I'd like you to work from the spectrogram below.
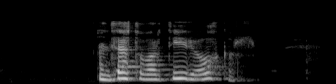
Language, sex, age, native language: Icelandic, male, 10, Icelandic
